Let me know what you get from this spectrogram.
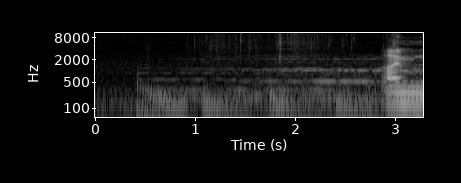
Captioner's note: liquid squelching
